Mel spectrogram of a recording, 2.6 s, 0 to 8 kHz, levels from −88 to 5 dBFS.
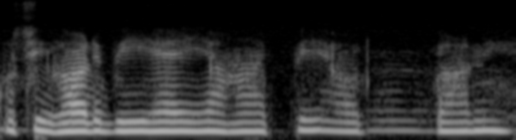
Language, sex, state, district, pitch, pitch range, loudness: Hindi, female, Bihar, Muzaffarpur, 200 Hz, 195-210 Hz, -29 LUFS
